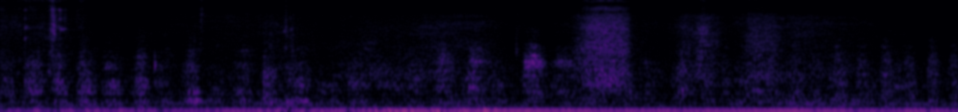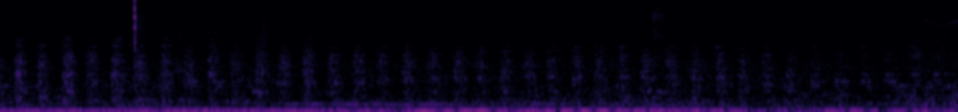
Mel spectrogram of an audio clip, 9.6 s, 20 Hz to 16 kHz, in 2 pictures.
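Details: Fast rhythmic panting from year-old Kangal dogs, Alanya in Antalya province, Turkey, 24 September 2024; quick airy breaths about four per second run continuously, with a constant deep background hum beneath.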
